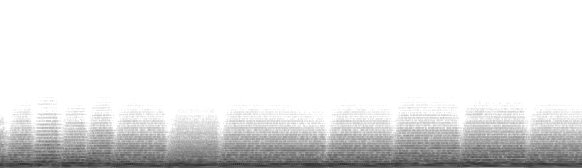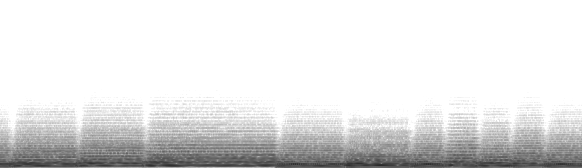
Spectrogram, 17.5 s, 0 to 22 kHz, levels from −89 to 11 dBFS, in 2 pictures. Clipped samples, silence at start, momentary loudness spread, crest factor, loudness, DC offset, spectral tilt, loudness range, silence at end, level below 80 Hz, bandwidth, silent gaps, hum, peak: under 0.1%; 0 s; 3 LU; 14 dB; -15 LUFS; 0.4%; -8 dB/octave; 1 LU; 0 s; -70 dBFS; 5.4 kHz; none; none; -2 dBFS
